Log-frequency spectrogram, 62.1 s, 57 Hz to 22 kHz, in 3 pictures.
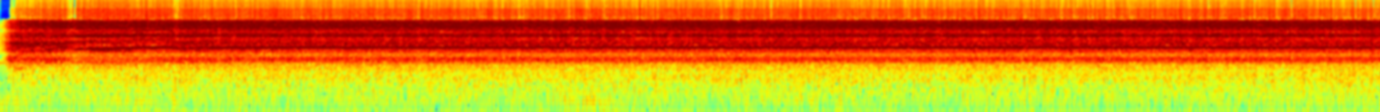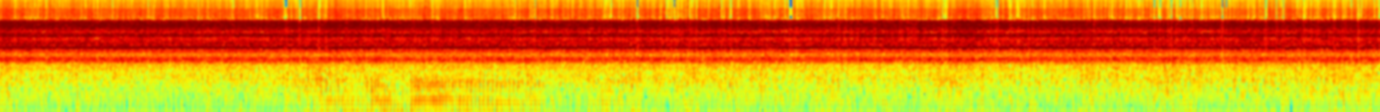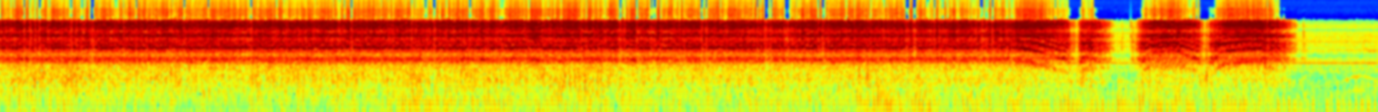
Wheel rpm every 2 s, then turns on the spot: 150, 220, 240, 230, 230, 230, 230, 230, 230, 230, 230, 230, 230, 230, 240, 240, 230, 240, 230, 230, 230, 230, 230, 230, 240, 240, 230, 230, 160, 70, 70.
none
